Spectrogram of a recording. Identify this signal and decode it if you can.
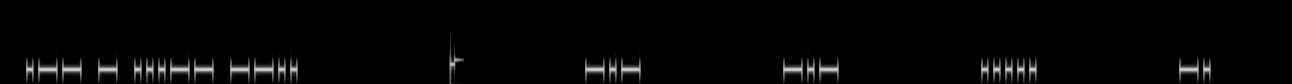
Morse code, heard as a keyed tone, about 20 wpm, spaced as for 9 wpm, 700 Hz. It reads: WT3Z KK5N
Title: USA Call Signs - 4 Characters - 8x Character Spacing - 20wpm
